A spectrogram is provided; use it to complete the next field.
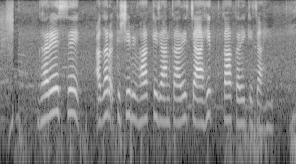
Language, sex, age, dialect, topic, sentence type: Bhojpuri, female, 18-24, Western, agriculture, question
